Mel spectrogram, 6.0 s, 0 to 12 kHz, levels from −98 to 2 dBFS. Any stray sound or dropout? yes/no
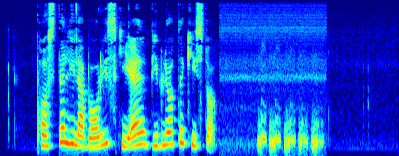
yes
